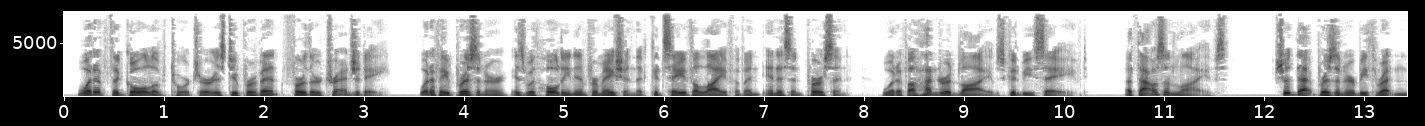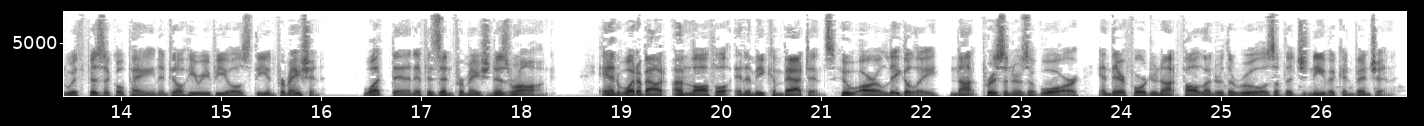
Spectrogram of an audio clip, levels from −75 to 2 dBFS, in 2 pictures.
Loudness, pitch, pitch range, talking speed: -18 LUFS, 110 Hz, 100-125 Hz, 185 wpm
